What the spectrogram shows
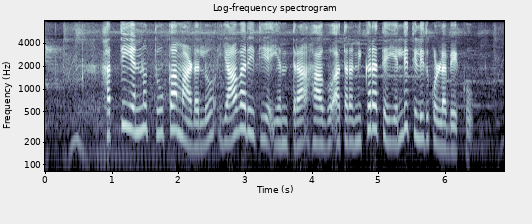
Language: Kannada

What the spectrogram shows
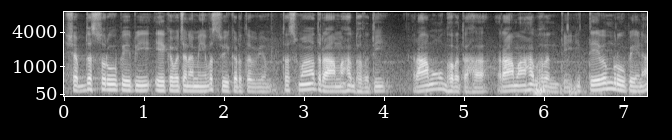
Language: Sanskrit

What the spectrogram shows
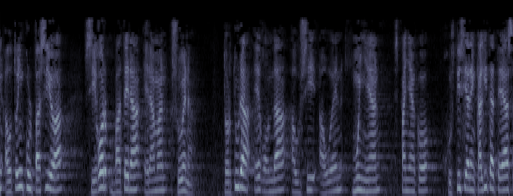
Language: Basque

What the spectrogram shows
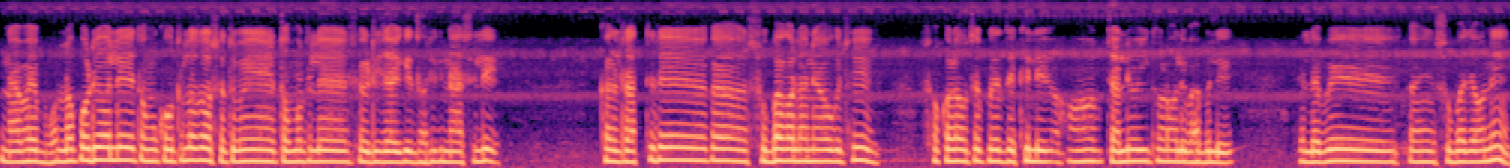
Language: Odia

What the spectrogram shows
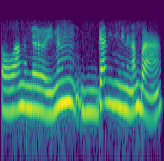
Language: Bodo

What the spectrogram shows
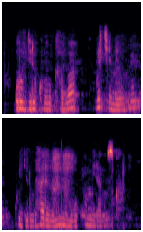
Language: Kinyarwanda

